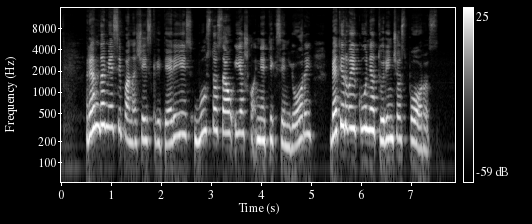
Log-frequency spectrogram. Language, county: Lithuanian, Telšiai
